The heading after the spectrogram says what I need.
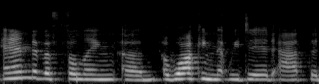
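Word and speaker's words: waulking: women walking the cloth and walking is spelled w-a-u-l-k-i-n-g it was is not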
